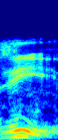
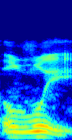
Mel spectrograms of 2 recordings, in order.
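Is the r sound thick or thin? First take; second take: thin; thick. First: The r is light and thin with spread lips. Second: The r is heavy and thick with rounded lips. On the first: The speaker calls it right. "এটা ওই নয়, এটার উচ্চারণ হবে রি" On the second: The speaker calls it wrong. "যদি মোটা করতাম তাহলে উচ্চারণ কেমন হতো?"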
